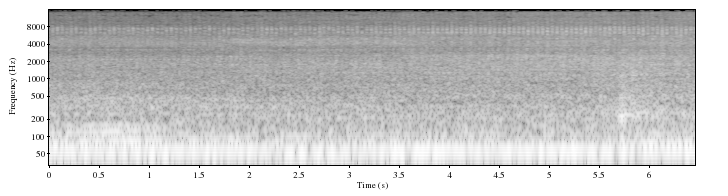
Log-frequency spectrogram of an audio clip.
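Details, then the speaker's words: 2012 Kia K7 2.4 GDI Theta II after engine rebuild (boring, new oil pump, four ignition coils and spark plugs) fixing gravel-like noise and shaking: low, steady, even idle, no knocking or misfire; engine healthy. "차 엔진 소음도 조용해진 것 같구요 차 떨림 2 없어진 것 같습니다 엔진 보링 완성 했구요 엔진 소리도 좋습니다"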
